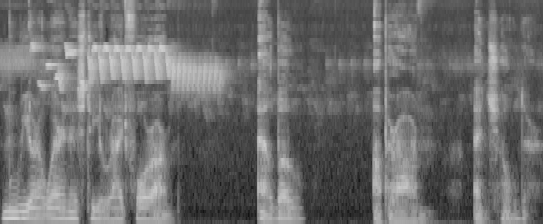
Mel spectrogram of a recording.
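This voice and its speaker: A man guides a body-scan meditation in a deep, low voice with a gravelly edge. He speaks extremely slowly and softly, leaving long pauses. Birds chirp clearly in the background throughout. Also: slight background noise. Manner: slow, soft, calm guiding delivery with long pauses. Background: recorded birdsong from woods.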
